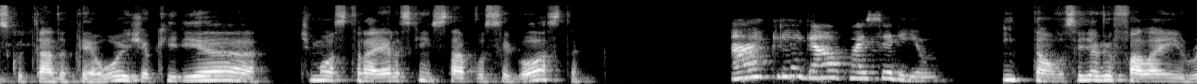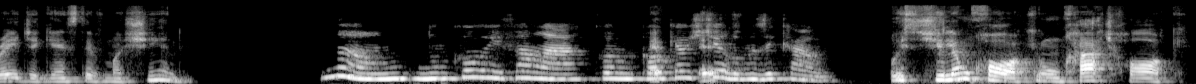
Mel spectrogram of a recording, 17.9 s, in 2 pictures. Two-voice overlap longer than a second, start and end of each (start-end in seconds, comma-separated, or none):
none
